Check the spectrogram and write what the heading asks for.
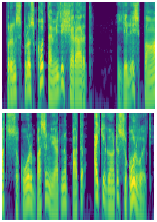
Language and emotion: Kashmiri, angry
